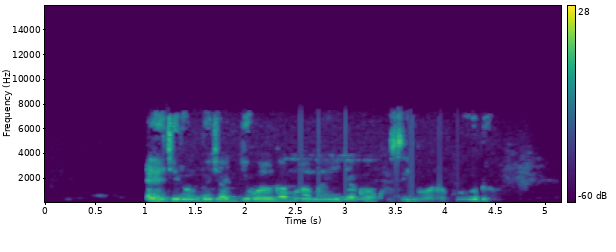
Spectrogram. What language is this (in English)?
Ganda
